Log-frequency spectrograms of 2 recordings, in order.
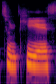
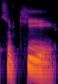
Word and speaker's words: Türkiye: the comment section that it's no longer Turkey but Türkiye.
